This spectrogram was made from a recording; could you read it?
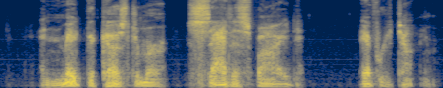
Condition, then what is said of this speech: Laryngectomy. There's no way I can get on a podcast and talk publicly because of the raspy voice that cancer left me with.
